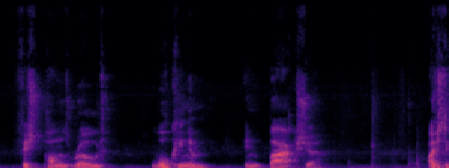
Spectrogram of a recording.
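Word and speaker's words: Berkshire: started reviewing beer and I used to call it Burkshire. And people in the comments box used to go, "What are YOU WHAT ARE YOU DOING? IT'S NOT CALLED BURKSHIRE, IT'S CALLED BSHIRE." It's an A. It's an E that's pronounced with an A.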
